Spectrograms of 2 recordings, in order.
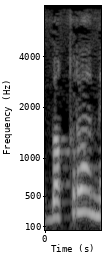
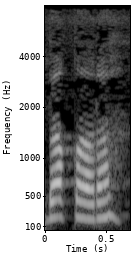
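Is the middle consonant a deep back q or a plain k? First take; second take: plain k; deep q. First: The middle consonant is a plain front k. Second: The middle consonant is a deep back q. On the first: The speaker calls it wrong. "ये बकरा नहीं है" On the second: The speaker calls it right. "इसको हमेशा प्रोनाउंस करते वक्त बक़रा"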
